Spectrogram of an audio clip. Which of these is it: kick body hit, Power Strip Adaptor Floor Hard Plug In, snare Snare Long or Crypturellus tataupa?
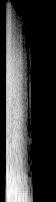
kick body hit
